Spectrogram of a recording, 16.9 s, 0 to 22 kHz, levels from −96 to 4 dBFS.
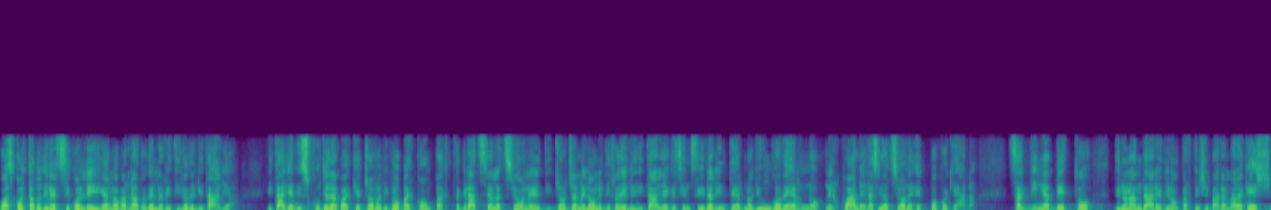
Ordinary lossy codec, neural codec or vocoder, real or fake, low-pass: none; codec, 16 kHz, 6 kbps, DAC; fake; none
